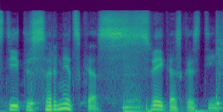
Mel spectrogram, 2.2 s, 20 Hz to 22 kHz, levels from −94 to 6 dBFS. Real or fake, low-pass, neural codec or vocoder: fake; 14.4 kHz; autoencoder, 48 kHz, 32 numbers a frame, DAC-VAE, trained on Japanese speech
